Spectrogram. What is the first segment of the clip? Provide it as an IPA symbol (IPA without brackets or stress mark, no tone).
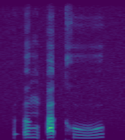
ʔ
